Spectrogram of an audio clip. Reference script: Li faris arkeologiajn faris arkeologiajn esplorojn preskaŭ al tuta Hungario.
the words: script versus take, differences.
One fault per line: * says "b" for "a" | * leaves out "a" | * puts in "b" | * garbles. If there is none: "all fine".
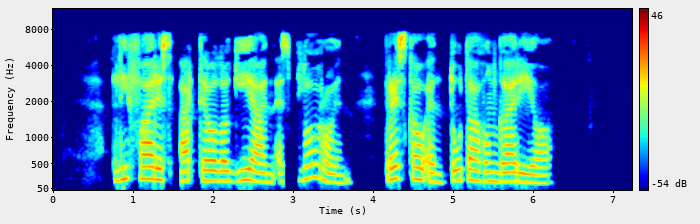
* leaves out "faris arkeologiajn"
* says "en" for "al"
